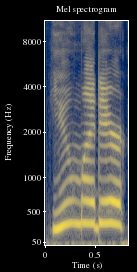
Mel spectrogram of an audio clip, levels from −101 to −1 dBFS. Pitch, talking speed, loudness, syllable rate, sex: 305 Hz, 215 wpm, -13 LUFS, 4.2 syllables/s, female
